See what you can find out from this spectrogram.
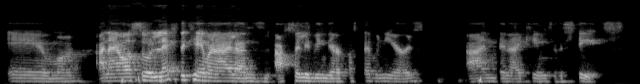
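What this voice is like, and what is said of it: Jamaican accent. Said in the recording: “I still have my Jamaican accent.”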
